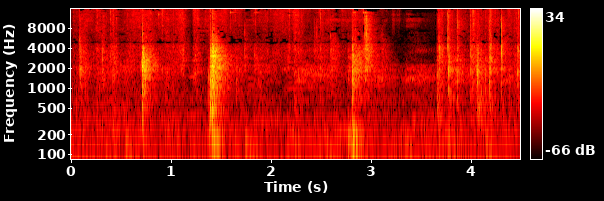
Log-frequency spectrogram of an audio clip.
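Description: A deck of tarot cards being shuffled by hand: soft rustling of the cards with a few sharp clacks as the cards are knocked together, the loudest about a third of the way in.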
